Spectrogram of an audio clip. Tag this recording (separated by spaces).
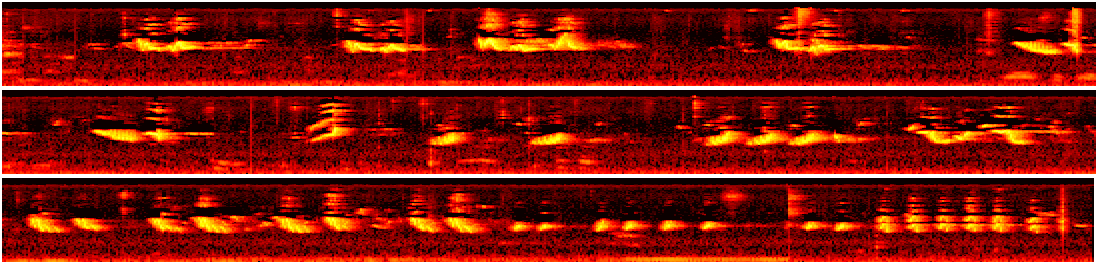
Crisp Field-Recording Bird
